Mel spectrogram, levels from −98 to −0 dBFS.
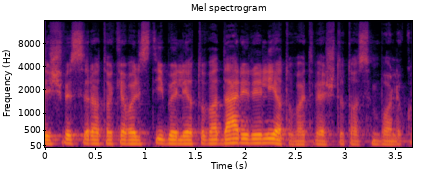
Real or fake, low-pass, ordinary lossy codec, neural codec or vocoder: real; 14.4 kHz; Opus, 32 kbps; none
